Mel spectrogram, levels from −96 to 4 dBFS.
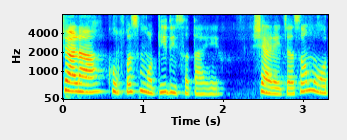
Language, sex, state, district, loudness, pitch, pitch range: Marathi, female, Maharashtra, Gondia, -21 LUFS, 250 Hz, 200-285 Hz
